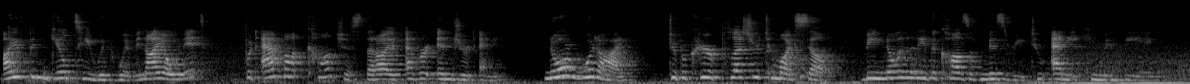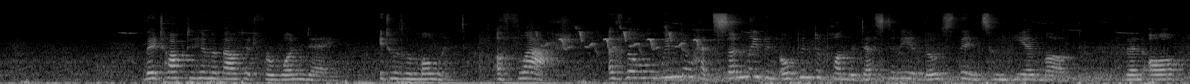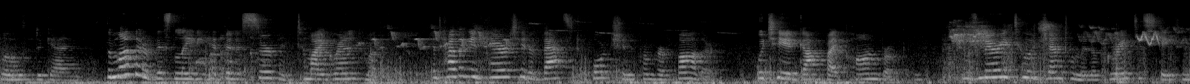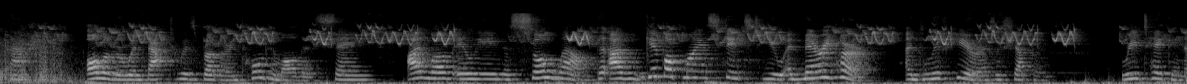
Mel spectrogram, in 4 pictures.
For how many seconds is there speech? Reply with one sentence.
You can hear the speech for 45 seconds altogether.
